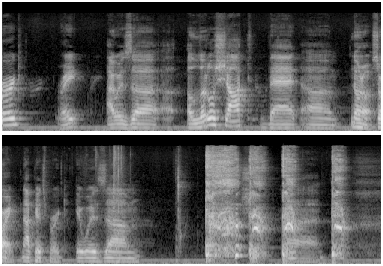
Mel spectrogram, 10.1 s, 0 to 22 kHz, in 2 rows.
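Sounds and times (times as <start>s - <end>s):
speech: 0.0s - 7.0s
harsh coughing fit: 7.8s - 9.8s.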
